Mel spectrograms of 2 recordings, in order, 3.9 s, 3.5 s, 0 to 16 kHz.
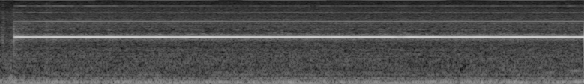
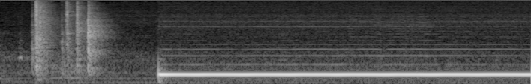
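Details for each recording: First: Yamaha K520 cassette deck after speed adjustment, during flutter test; clean, steady high tone with no waver: stable tape speed, no flutter. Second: Yamaha K520 cassette deck playing a speed test tape: the tone wavers unevenly in pitch and runs slow. The wrong, too-thin eBay replacement drive belt makes the tape speed flutter badly.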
